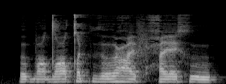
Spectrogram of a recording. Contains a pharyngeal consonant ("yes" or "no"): yes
